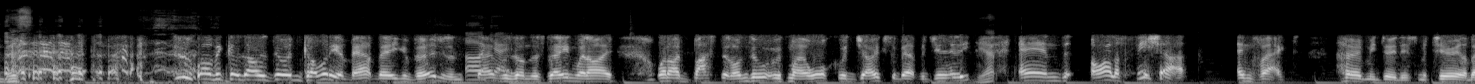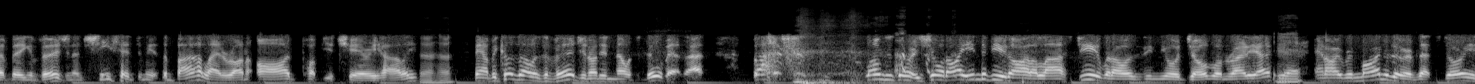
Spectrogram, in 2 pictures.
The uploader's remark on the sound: Called in for an exclusive chat. Got the lady caught up in the controversy on the line to clear the air!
